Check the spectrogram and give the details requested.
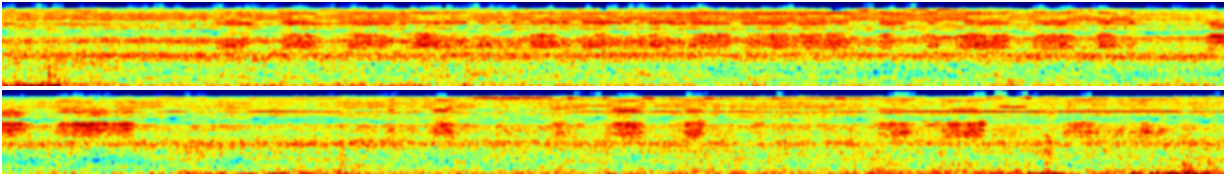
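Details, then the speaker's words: Ultrasonic scaler removing black tooth stain in a dental office, with water spray and suction: a steady high-pitched hiss pulsing as the tip moves across the tooth surfaces; the sound comes from the suction and the scaler. "And the scaler doesn't damage the teeth, just remove the attached stuff. The sound is caused by the suction and the scaler."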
